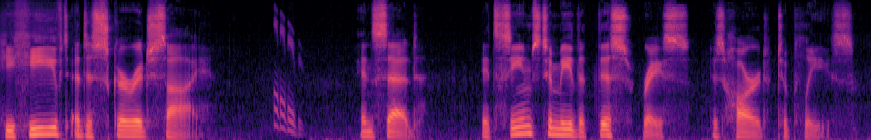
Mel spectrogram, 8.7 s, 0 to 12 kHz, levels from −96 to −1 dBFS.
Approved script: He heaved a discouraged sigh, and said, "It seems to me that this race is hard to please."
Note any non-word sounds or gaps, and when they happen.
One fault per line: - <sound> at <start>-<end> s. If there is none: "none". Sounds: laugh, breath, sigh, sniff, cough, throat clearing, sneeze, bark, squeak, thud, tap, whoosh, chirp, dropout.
- chirp at 2.7-3.1 s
